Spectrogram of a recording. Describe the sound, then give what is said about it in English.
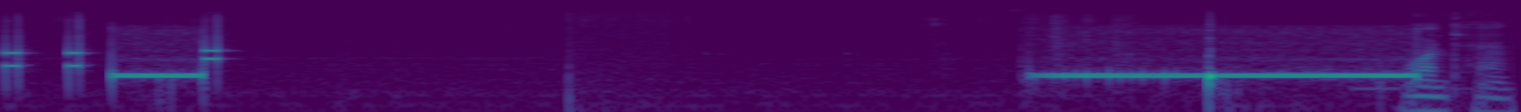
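Telephone keypad dialing an extension on an automated phone line. A few quick dual-tone key presses and a short steady beep are followed by a pause, then a longer steady beep and more rapid tones at the end. “Dial that now and your call will be transferred.”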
